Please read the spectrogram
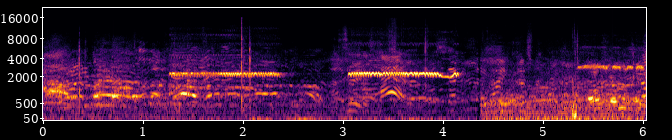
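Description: A referee's whistle, blown in two long, steady blasts of about a second each, with a fainter third blast near the end, over sideline chatter.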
